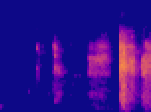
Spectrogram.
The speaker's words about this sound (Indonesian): Aduh batuk gua.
